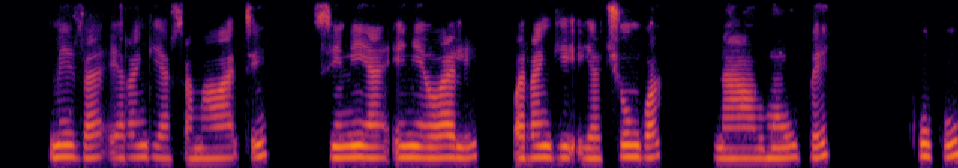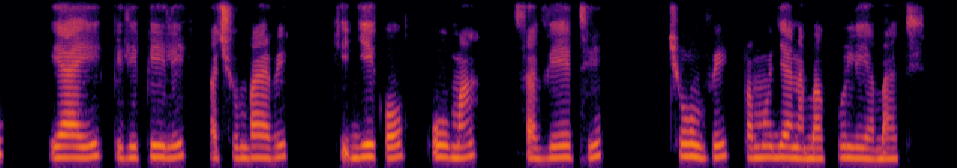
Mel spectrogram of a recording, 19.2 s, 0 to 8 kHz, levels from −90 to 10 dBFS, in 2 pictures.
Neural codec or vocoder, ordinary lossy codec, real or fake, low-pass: none; Opus, 32 kbps; real; 7.2 kHz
